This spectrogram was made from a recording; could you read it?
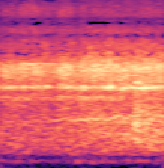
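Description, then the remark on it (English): A train brakes to a stop because logs are piled on the tracks, with a steady, dense grinding rush and a high metallic hiss running through it, holding loud and even for about a second with no voices. “If you don't stop, we'll be wrecked. I reckon I'll have to stop. Put on the brakes.”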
